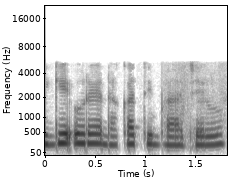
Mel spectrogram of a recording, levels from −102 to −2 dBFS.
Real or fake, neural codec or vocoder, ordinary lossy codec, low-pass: real; none; AAC, 24 kbps; 5.4 kHz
